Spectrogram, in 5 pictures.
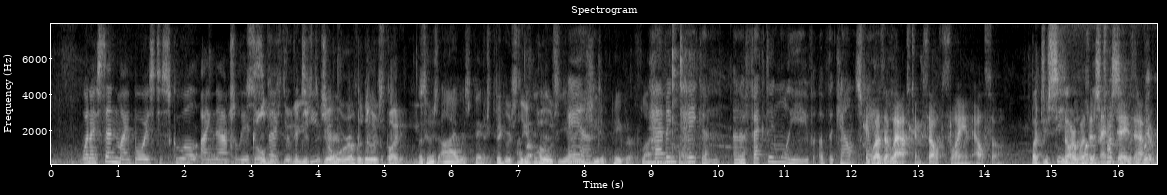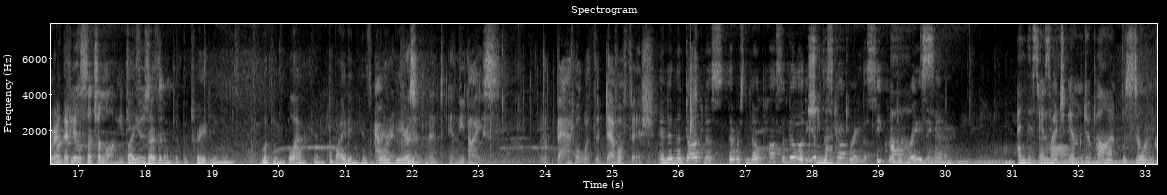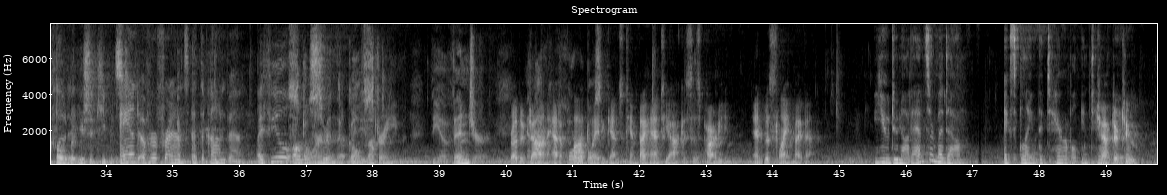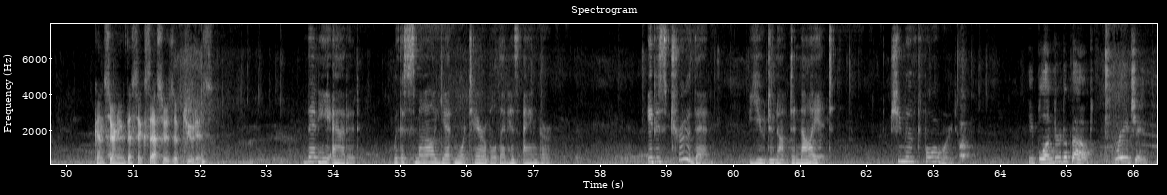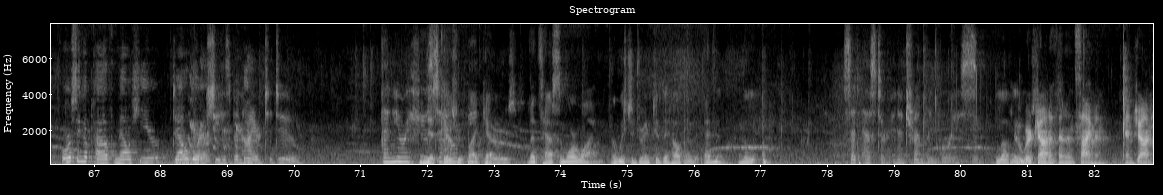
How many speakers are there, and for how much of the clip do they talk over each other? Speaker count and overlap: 10, about 30%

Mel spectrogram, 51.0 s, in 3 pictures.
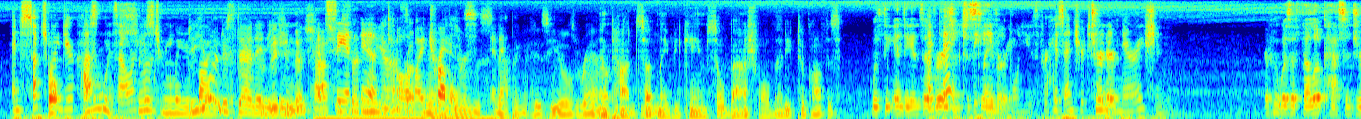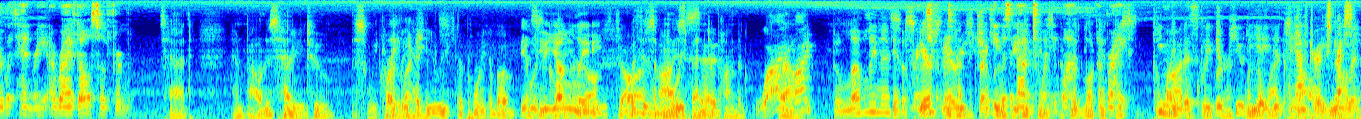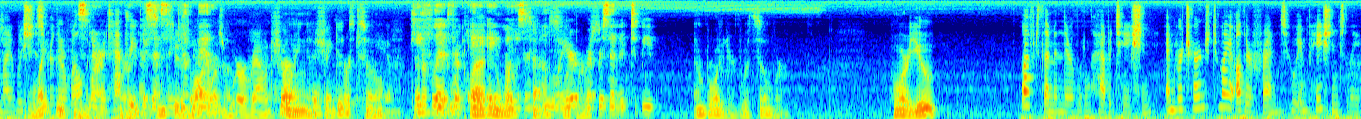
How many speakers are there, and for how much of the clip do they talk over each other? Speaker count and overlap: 8, about 58%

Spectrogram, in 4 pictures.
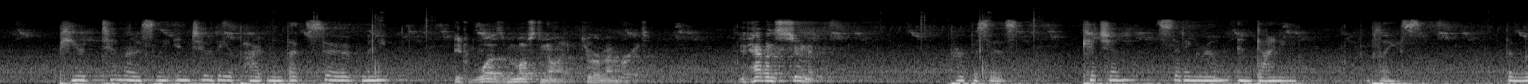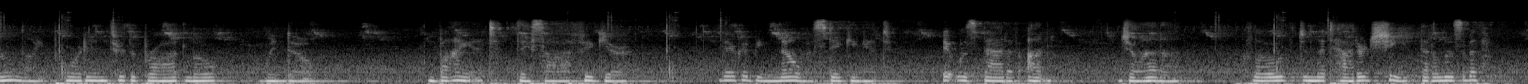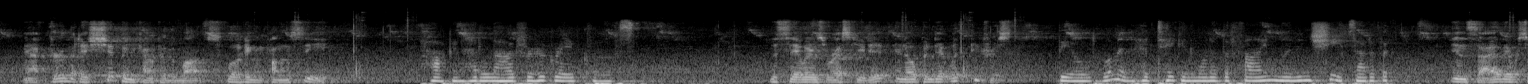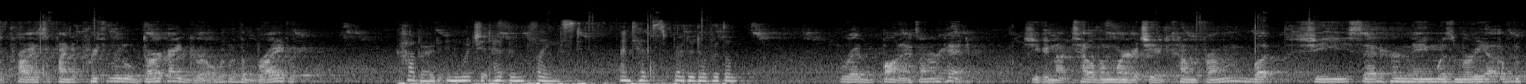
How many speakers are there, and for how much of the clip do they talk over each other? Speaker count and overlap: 2, no overlap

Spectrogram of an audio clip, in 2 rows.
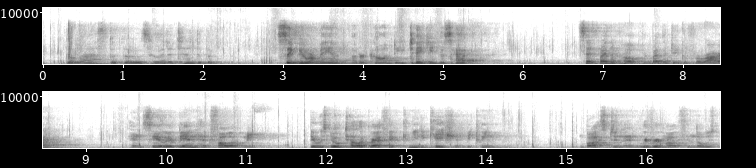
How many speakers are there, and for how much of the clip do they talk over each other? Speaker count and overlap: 4, no overlap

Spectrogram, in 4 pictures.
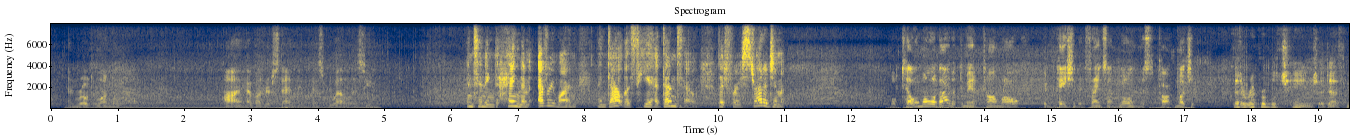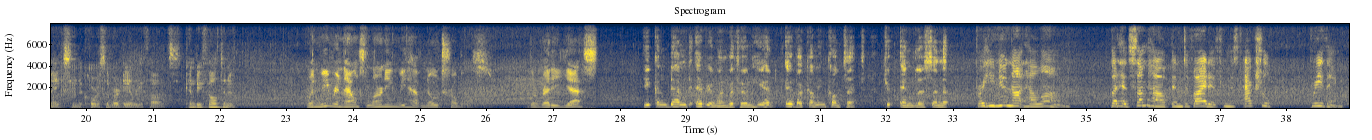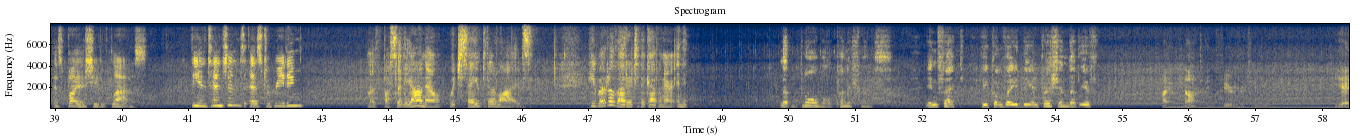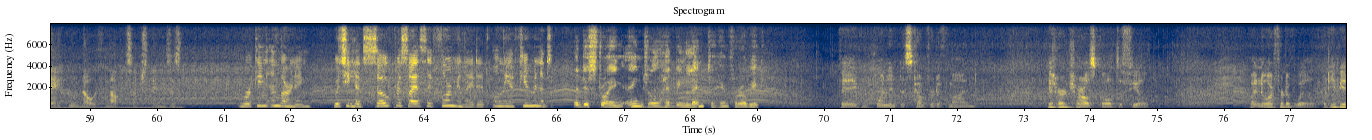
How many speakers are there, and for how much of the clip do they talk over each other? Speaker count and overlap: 7, no overlap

